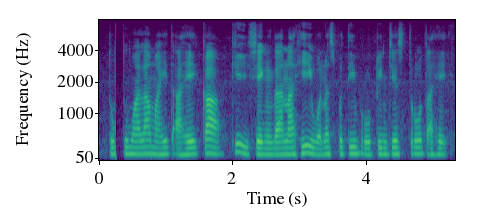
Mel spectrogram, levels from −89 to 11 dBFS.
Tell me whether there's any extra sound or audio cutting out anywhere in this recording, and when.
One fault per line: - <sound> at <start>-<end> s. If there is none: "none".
none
